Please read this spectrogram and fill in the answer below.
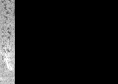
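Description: Near silence: a faint trailing sound cuts off abruptly a fraction of a second in, followed by complete digital silence.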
